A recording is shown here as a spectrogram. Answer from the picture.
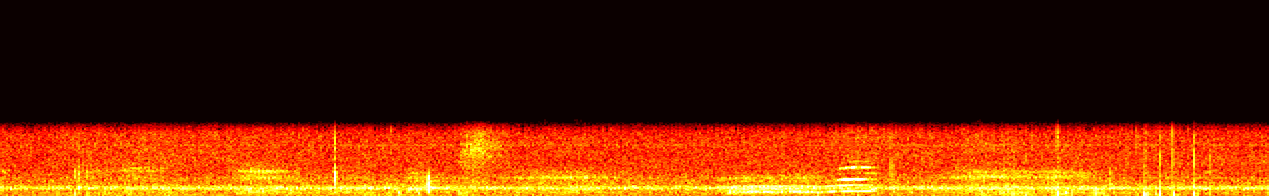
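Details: Male kitten, the third male of a litter out of Wildcatmagic Isabella and Tecspot Extreme Thrills, gives a short, thin, harmonic meow midway through, with a few faint squeaks before it over a steady background hum.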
